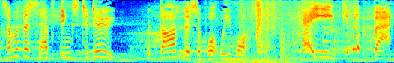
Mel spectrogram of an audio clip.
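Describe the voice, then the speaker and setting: A high, bouncing voice of a busy, sharp young girl, acted by a woman, scolding and impatient as she speaks. She talks slowly and deliberately in an audio drama, with music running underneath. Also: lively intonation. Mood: exasperated. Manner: exasperated, scolding, chasing a cat.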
